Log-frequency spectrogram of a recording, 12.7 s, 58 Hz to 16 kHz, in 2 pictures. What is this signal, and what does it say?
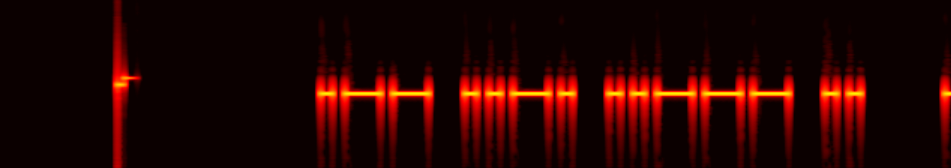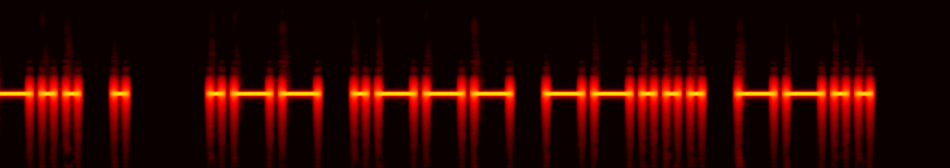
Morse code, heard as a keyed tone, about 16 wpm, 700 Hz. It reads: WF2I DE WJ7Z
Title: USA Callsign DE Callsign - 4 Characters - 15wpm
